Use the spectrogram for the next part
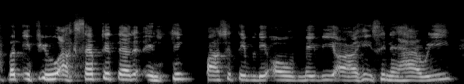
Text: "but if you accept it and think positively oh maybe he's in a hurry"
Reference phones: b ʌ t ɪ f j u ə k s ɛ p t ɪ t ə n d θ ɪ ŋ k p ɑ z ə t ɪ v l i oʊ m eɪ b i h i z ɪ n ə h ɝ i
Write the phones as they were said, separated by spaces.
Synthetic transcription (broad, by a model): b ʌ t ɪ f j u ə k s ɛ p t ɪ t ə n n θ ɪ ŋ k p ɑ s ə t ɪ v l i oʊ m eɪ b i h i s ɪ n ə h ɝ i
